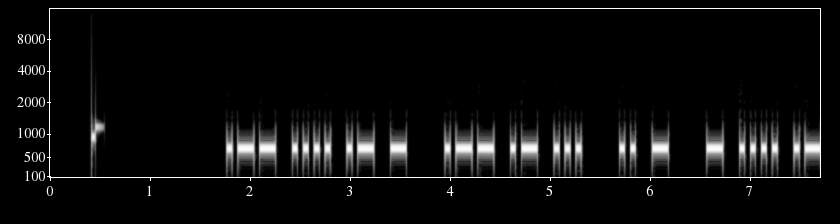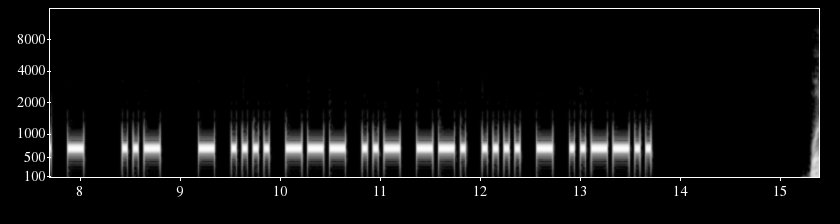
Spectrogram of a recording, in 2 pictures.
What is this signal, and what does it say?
Morse code, heard as a keyed tone, about 22 wpm, 700 Hz. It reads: WHAT WAS IT THAT U THOUGHT?
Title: Sentences from Top 300 Words and Abbreviations 22wpm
